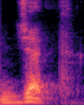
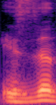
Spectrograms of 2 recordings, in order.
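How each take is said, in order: First: It is said in a UP regional accent. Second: It is said in a standard Hindi accent. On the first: "बिल्कुल UP वाले भाव में आ जाते हैं" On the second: "इज्जत नहीं"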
